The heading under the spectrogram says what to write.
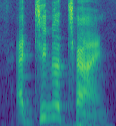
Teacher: dinner is a noun, time is a noun, dinner is stressed.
